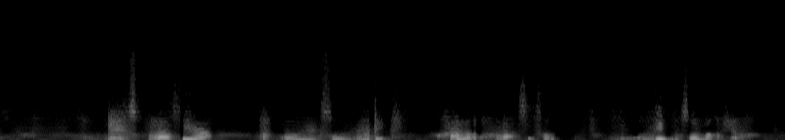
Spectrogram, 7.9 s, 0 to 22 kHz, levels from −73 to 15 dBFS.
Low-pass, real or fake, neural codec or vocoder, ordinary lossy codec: 14.4 kHz; fake; codec, 44.1 kHz, 0.9 kbps, DAC; none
